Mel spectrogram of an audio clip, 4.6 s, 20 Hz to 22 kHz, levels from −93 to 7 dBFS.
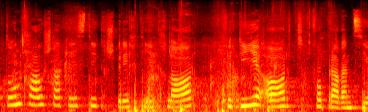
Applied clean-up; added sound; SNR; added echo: none; Dog; 9 dB; none.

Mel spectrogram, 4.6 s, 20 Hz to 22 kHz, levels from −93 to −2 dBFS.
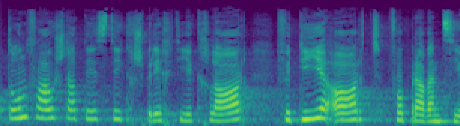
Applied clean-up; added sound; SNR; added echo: none; none; none; none.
